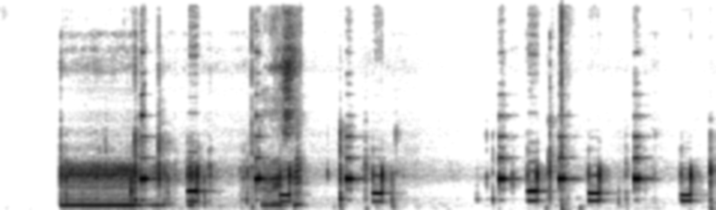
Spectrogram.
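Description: Telephone keypad tones as a number is dialed again: a longer tone opens, then many short, crisp beeps follow in quick, uneven succession, with a brief silent pause midway before the rapid dialing resumes.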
